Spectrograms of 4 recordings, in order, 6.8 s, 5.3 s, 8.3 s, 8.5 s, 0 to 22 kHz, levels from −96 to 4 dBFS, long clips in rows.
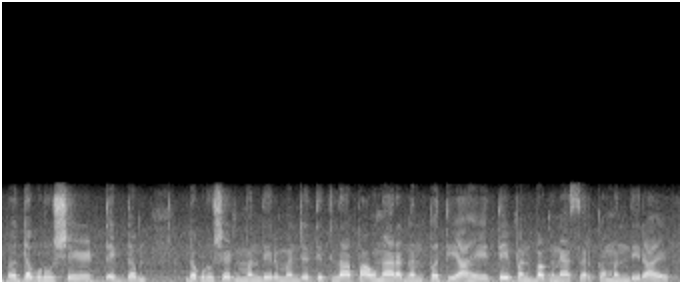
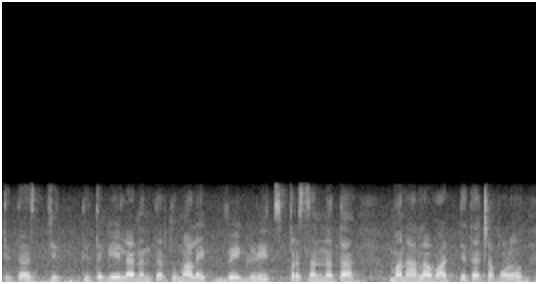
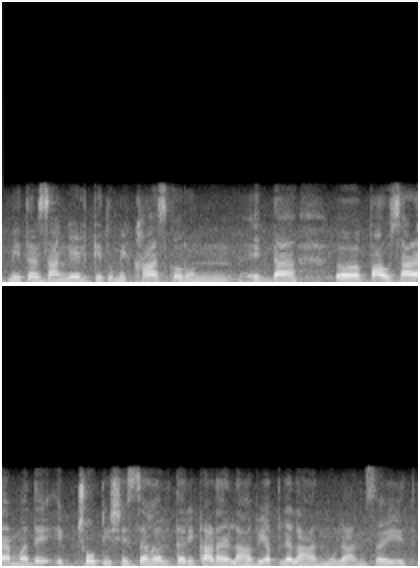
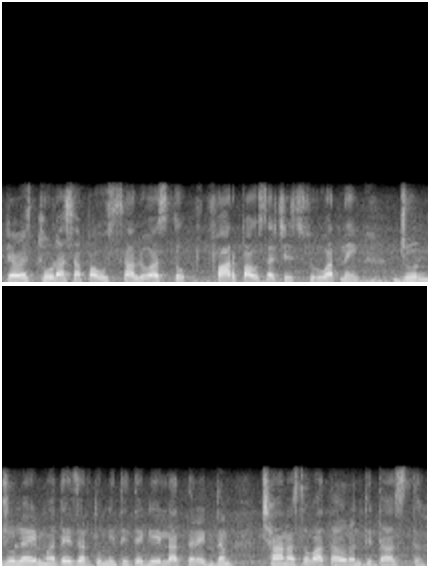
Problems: none marked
